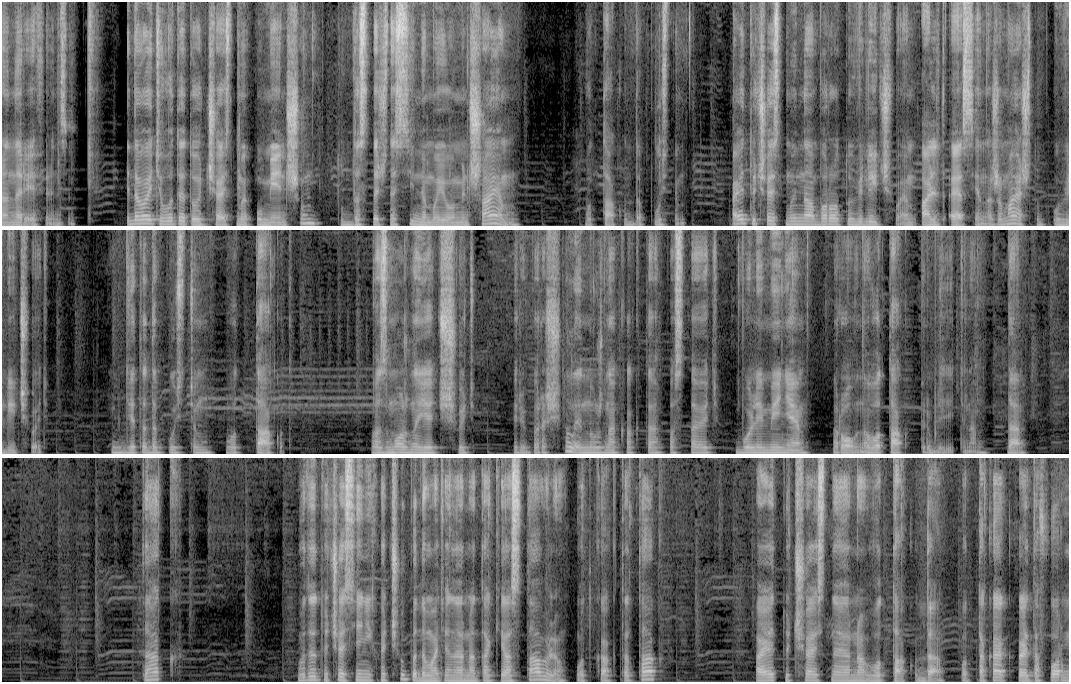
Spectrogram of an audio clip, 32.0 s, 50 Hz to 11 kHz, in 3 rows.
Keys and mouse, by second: 1.5 click, 2.1 alt+s, 3.3 shift+middle click, 4.5 alt+s, 6.8 click, 7.1 middle click, 7.6 alt+s, 14.3 shift+middle click, 14.7 g, 15.7 g, 16.5 click, 16.7 g, 18.6 g, 20.2 shift+middle click, 20.9 click, 21.8 click, 21.9 g, 23.4 g, 24.6 click, 26.2 click, 26.3 g, 28.2 click, 28.4 g.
